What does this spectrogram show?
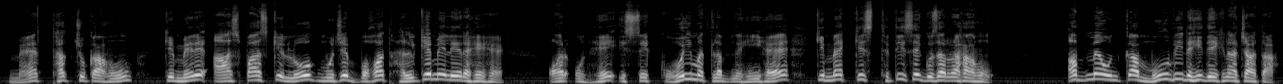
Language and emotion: Hindi, angry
